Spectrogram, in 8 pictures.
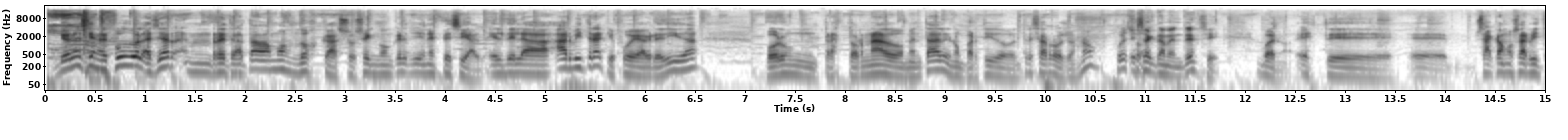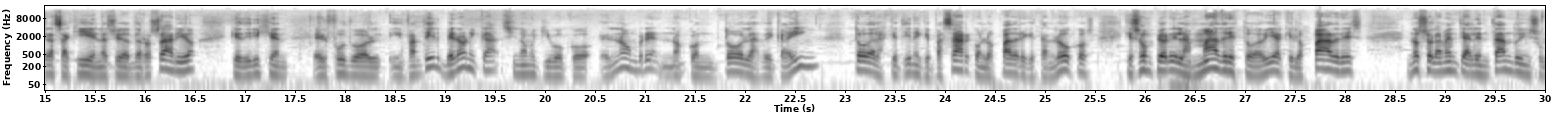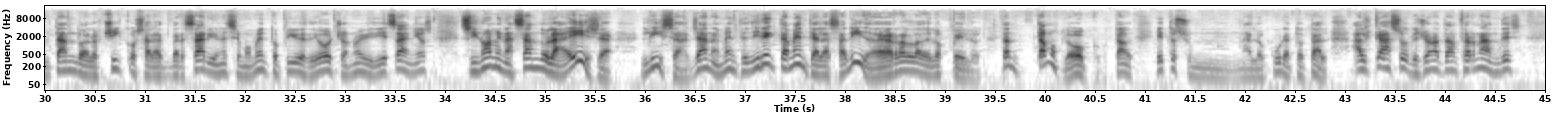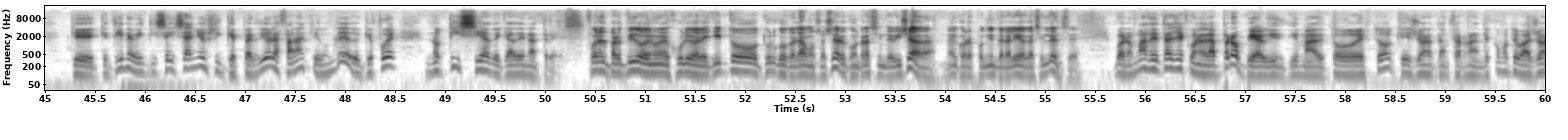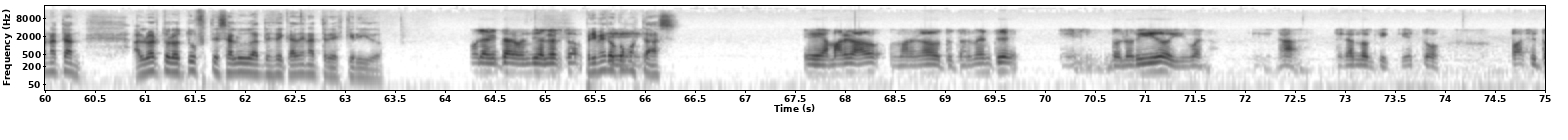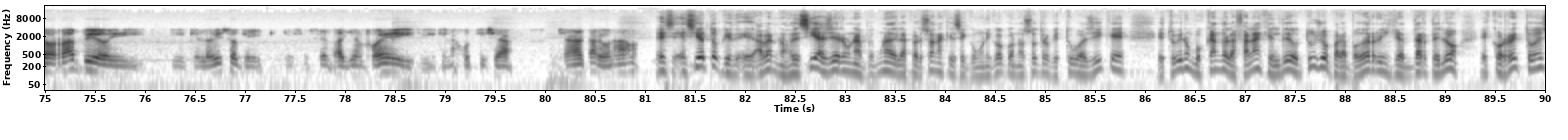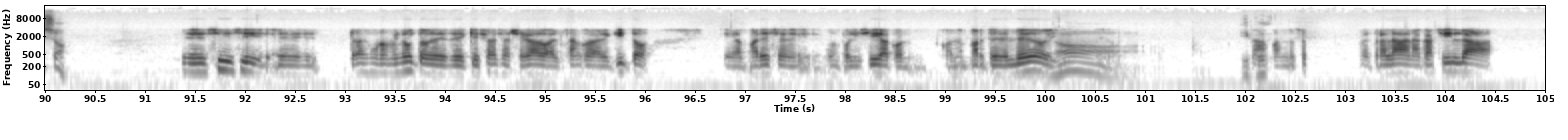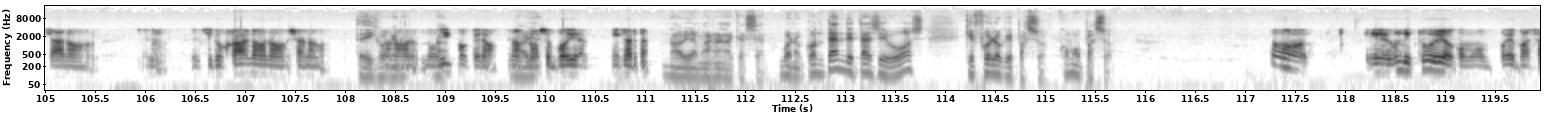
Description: Audio. El desgarrador relato del jugador al que le cortaron el dedo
